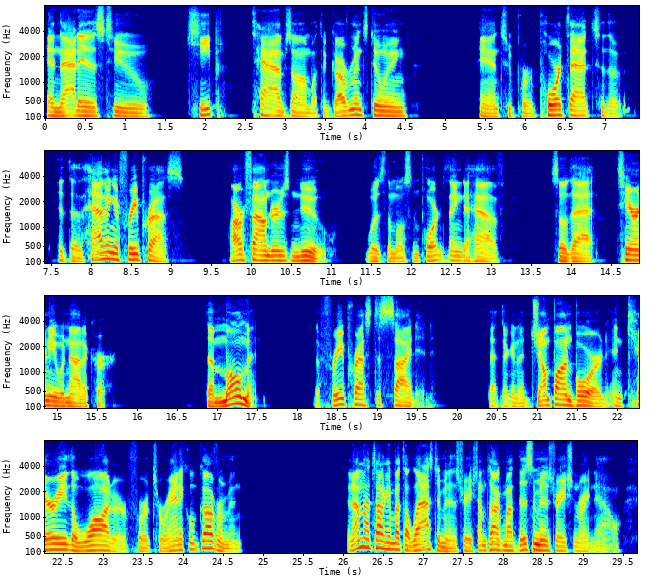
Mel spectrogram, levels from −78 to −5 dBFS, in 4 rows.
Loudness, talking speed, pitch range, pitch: -19 LUFS, 150 wpm, 105-130 Hz, 120 Hz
